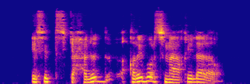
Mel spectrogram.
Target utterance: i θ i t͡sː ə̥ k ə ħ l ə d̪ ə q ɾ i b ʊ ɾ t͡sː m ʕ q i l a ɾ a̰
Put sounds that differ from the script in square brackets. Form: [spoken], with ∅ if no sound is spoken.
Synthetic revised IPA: i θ i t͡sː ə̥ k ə ħ l ə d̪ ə q ɾ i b ʊ ɾ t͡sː [n] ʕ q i l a ɾ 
